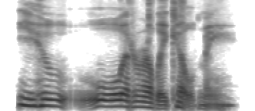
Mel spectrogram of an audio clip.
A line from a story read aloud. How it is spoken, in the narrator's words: Stiles mumbles, not even bothering to spit Peter's hair out of his mouth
